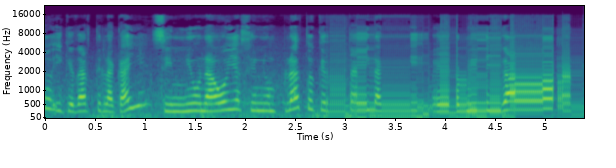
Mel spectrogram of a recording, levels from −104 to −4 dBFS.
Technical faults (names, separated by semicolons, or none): robotic sound from repeated short buffers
